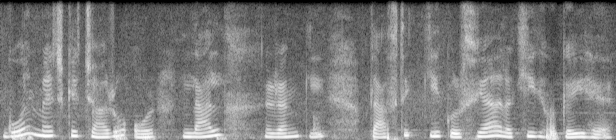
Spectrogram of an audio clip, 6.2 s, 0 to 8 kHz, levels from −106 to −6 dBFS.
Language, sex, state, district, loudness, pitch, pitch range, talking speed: Hindi, female, Arunachal Pradesh, Lower Dibang Valley, -14 LUFS, 220 Hz, 200-255 Hz, 135 wpm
